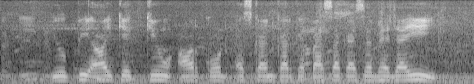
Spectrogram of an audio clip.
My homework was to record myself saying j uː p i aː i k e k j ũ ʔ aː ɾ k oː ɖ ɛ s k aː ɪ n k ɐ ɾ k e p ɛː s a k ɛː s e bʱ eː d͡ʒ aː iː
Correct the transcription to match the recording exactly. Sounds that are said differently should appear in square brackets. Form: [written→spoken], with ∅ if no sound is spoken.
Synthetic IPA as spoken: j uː p i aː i k e k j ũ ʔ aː ɾ k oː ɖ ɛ s k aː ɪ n k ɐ ɾ k e p ɛː s a k ɛː s e bʱ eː d͡ʒ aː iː

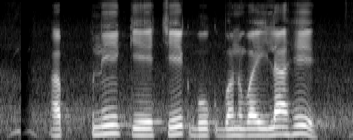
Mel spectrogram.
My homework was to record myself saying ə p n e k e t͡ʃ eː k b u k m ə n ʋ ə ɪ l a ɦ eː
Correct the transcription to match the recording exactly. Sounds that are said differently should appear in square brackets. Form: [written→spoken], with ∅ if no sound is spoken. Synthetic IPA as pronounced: ə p n e k e t͡ʃ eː k b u k [m→b] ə n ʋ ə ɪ l a ɦ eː

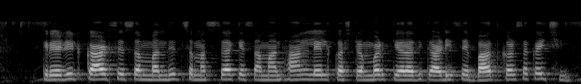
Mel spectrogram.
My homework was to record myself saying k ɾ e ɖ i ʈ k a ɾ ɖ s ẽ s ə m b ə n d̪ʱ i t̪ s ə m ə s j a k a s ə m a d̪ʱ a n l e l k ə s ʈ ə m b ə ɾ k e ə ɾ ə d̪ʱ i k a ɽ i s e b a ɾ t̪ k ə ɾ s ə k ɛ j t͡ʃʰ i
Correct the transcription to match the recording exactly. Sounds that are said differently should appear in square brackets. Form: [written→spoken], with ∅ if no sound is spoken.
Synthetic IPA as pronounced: k ɾ e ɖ i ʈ k a ɾ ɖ s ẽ s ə m b ə n d̪ʱ i t̪ s ə m ə s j a k [a→e] s ə m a d̪ʱ a n l e l k ə s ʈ ə m b ə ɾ k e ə ɾ ə d̪ʱ i k a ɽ i s e b a [ɾ→∅] t̪ k ə ɾ s ə k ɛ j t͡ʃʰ i

